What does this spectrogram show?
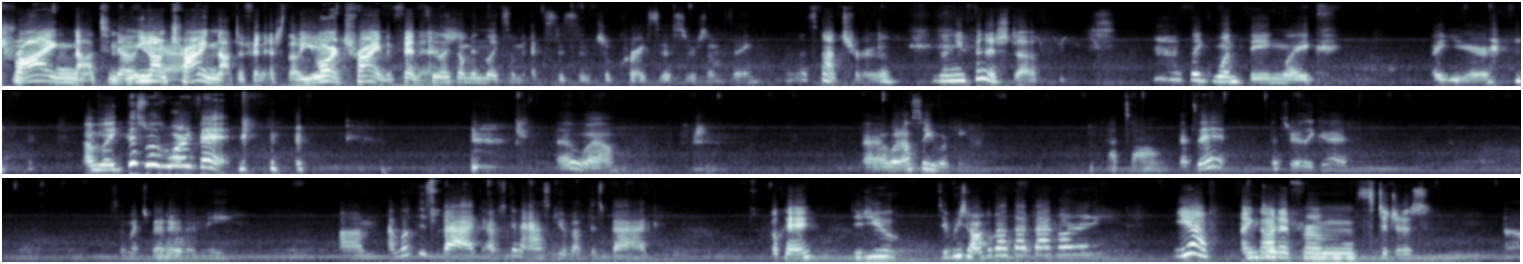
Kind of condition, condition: fault, sounds in the background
